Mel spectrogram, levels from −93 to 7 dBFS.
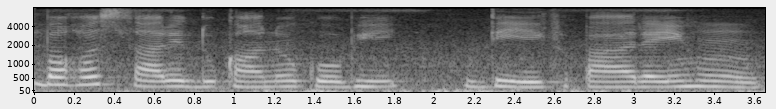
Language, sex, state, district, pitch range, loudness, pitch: Hindi, female, Bihar, Kaimur, 190-205 Hz, -15 LUFS, 195 Hz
